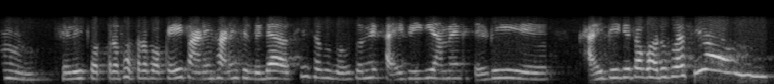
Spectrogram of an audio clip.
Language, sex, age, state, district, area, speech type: Odia, female, 30-45, Odisha, Dhenkanal, rural, conversation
